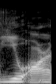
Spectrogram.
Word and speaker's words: Ur: What's pronounced, it's spelled U-R. I think it's pronounced Ur.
